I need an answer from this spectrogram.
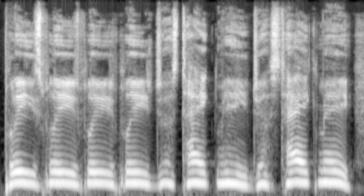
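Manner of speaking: high pleading wail, imitating her; hammed-up suicidal plea, pitched high; mock desperate screaming. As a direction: beg in a high mock-hysterical voice. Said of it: "screaming this in the hotel room".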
